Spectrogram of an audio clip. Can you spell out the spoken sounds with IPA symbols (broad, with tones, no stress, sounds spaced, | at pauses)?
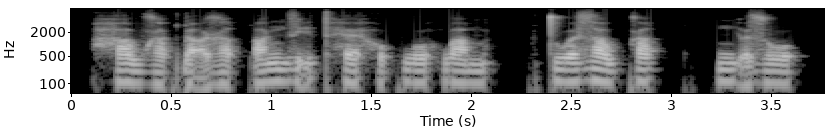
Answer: h a˨˩ w ɣ a˨˩ k̚ ɗ a̰ː˧˨ ɣ a˨˩ t̚ ʔ a˧ ŋ z ḭ˧˥ t̪ʰ ɛ˨˦ h o˨˦ k w o˨˦ h w a˧ m | t̪ u˨˦ ə̯ z a˧ w k a˦˥ t̚ | ŋ ḭ˧˨ ə̯ z o˨˩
